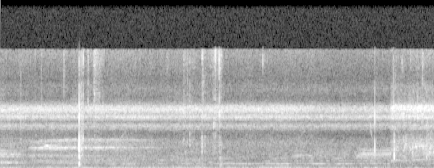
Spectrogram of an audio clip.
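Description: Faint outdoor riverside ambience: a low steady rumble with a thin, steady high insect buzz, and one small click a little under a second in.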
